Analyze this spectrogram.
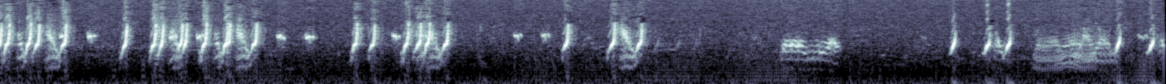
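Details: Common quail call used for hunting: rapid runs of short, sharp pips, often grouped in twos and threes, then a pause broken by two brief harsh bursts before the clipped notes return.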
